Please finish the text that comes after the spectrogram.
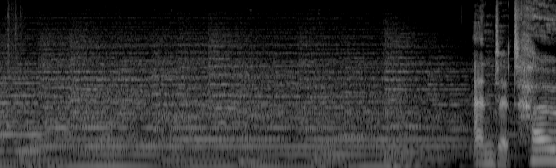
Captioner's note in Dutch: klokken luiden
